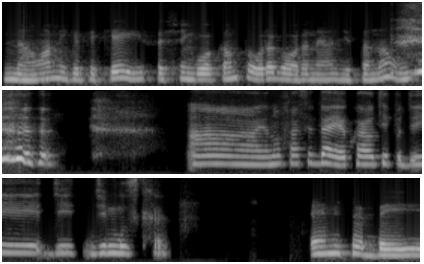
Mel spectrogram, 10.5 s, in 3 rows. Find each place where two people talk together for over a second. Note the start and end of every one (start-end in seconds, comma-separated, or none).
none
